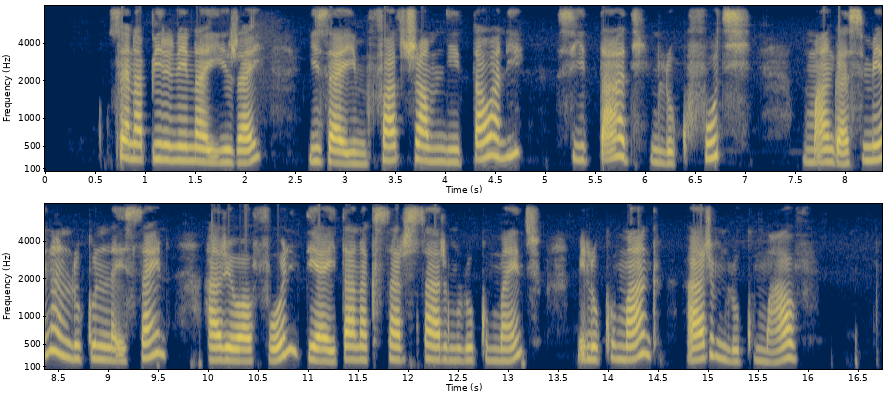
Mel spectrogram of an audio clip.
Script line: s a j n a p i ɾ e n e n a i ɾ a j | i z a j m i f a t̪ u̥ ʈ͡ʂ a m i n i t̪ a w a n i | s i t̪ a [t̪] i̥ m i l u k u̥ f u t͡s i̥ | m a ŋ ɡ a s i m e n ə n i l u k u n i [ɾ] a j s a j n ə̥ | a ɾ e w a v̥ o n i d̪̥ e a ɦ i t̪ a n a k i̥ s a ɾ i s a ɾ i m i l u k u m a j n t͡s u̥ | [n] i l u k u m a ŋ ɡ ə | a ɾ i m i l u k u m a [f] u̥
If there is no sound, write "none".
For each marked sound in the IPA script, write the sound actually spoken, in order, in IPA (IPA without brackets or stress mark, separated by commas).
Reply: d̪, l, m, v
